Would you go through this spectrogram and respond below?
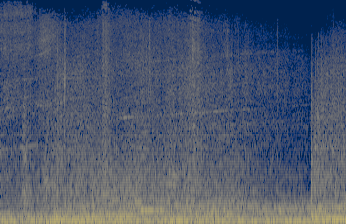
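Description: Spaceship thrusters roar continuously during takeoff in Starfield, a loud, dense rumbling blast that holds steady throughout with no speech over it.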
